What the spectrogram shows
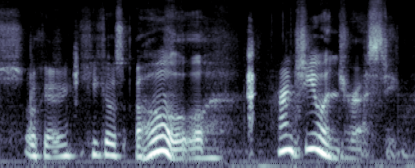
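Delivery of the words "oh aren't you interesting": hoarse, rasping, raspy character voice. Voicing a character on a date: raspy character voice. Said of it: "he's got, like, a raspy voice".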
